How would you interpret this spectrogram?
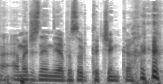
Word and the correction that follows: Kachina: Kachinka okay. Or Kachina? – It's Kachina.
